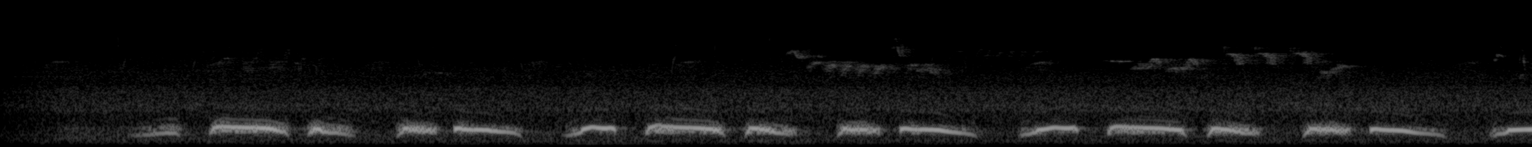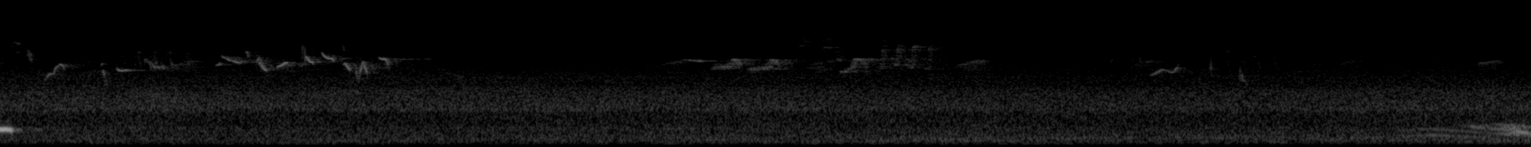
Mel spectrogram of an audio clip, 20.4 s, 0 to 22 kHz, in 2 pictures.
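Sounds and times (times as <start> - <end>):
bird giving low cooing notes: 0.8 - 10.4, 19.6 - 20.4.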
